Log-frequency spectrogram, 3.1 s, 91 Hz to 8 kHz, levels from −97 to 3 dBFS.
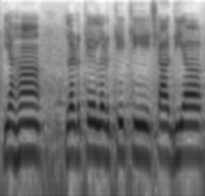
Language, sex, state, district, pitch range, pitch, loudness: Hindi, female, Haryana, Jhajjar, 230-240 Hz, 235 Hz, -12 LUFS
